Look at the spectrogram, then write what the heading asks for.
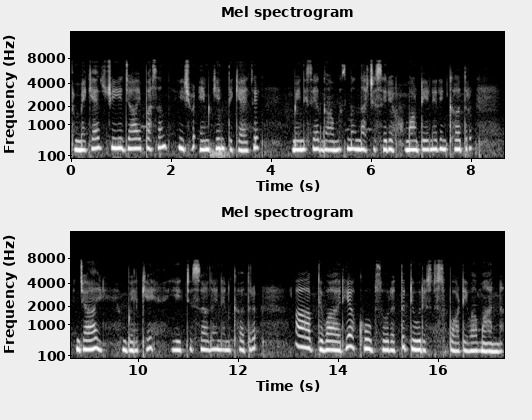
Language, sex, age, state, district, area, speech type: Kashmiri, female, 18-30, Jammu and Kashmir, Bandipora, rural, spontaneous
